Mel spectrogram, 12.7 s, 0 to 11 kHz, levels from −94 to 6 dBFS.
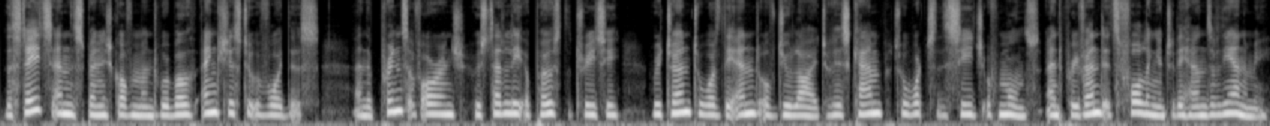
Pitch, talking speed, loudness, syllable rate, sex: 215 Hz, 220 wpm, -17 LUFS, 6.1 syllables/s, female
